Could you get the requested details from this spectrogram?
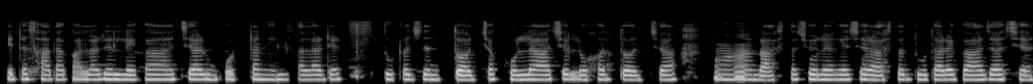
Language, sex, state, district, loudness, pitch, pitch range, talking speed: Bengali, female, West Bengal, Dakshin Dinajpur, -20 LUFS, 230 Hz, 220-235 Hz, 160 wpm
